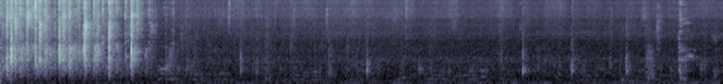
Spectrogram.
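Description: Audience applause at a Tamil poetry documentary event, a burst of loud clapping that fades after two seconds into scattered claps and murmurs under a speaking voice.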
